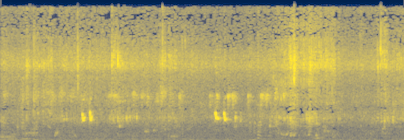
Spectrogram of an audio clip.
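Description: Small bird giving short paired chirps twice, about two seconds apart, over a low steady rumble.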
